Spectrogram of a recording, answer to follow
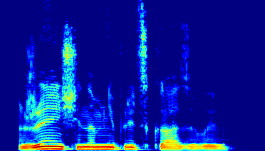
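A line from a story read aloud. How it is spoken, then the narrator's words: Gloomy grumble, hermit. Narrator (Russian): мрачно буркнул отшельник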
